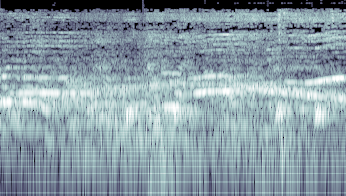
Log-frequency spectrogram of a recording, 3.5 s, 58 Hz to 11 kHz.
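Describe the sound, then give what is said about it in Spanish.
A crowd of neighbors in the Isla Chica district of Huelva shouts "fire" in alarm before dawn, at 7:45 am, as dense white smoke pours from a house, a dense, continuous clamor of overlapping voices, with faint wavering sirens running underneath. “Al grito de fuego, el barrio se despierta asustado, con ese sonido también de las sirenas de fondo.”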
